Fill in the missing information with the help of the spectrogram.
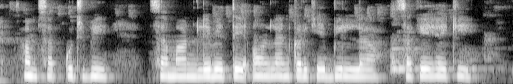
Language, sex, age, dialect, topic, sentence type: Magahi, female, 41-45, Northeastern/Surjapuri, banking, question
